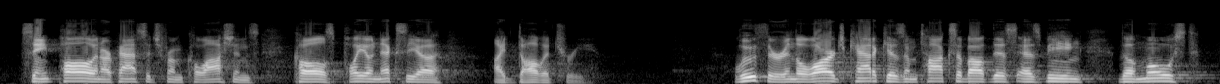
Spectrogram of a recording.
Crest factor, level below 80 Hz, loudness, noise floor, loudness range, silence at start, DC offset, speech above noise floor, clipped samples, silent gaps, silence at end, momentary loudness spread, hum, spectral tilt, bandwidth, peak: 16 dB; -56 dBFS; -15 LUFS; -64 dBFS; 6 LU; 0.25 s; under 0.1%; 49 dB; under 0.1%; none; 0.25 s; 15 LU; none; -6.5 dB/octave; 8.8 kHz; 0 dBFS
